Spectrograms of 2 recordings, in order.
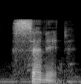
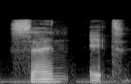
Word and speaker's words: Senate: This word is pronounced Senate. Senate. There you go, Senate. Think of it like Sen-it. So like S-E-N and then I-T. That's how you would pronounce it, Senate.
